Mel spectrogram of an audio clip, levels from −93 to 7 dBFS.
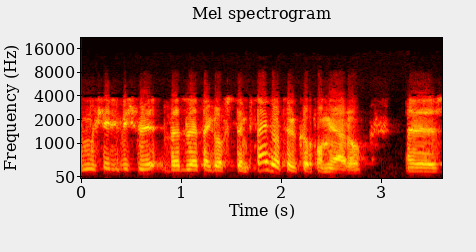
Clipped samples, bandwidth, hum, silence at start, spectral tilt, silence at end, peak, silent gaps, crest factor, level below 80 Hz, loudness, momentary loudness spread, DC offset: under 0.1%; 9.6 kHz; none; 0 s; -3.5 dB/octave; 0 s; -10 dBFS; none; 14 dB; -82 dBFS; -23 LUFS; 4 LU; under 0.1%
